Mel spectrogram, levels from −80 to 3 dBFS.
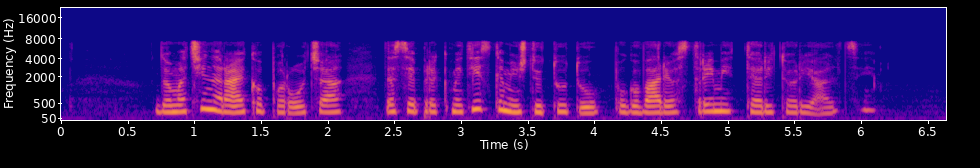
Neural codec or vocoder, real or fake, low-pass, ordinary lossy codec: none; real; 7.2 kHz; MP3, 96 kbps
